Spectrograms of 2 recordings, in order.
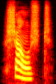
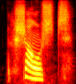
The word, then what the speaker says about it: Chrząszcz: Chrząszcz, beetle. So the first word is, and I promise you this is the most difficult word you will ever learn in Polish, as for the pronunciation, is chrząszcz.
